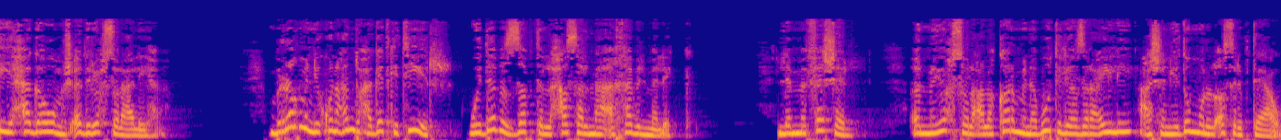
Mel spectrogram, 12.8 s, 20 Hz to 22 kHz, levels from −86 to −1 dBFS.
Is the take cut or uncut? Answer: cut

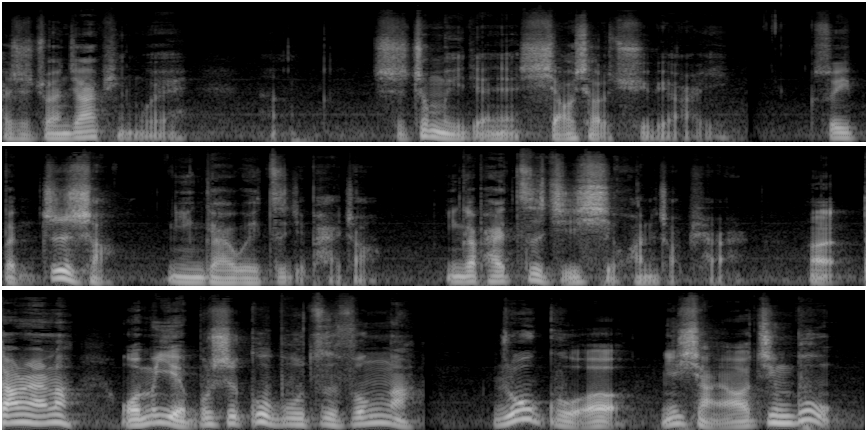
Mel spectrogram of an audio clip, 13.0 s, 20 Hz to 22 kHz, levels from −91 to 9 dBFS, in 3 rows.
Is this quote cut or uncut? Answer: uncut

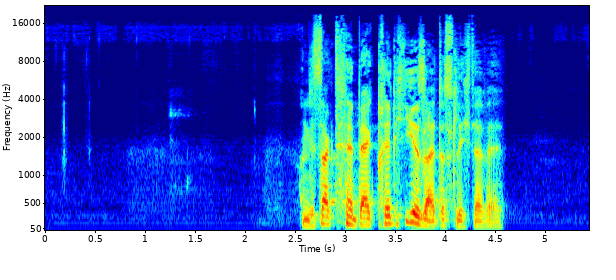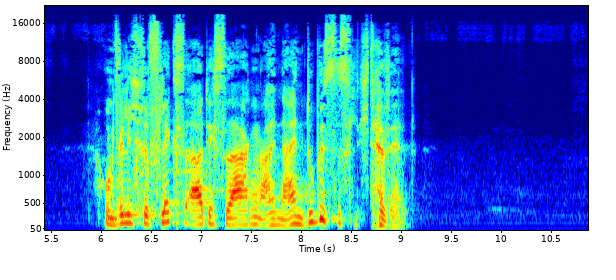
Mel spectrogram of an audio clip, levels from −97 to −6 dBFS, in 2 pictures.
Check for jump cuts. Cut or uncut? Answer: cut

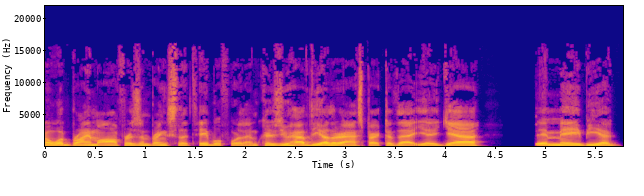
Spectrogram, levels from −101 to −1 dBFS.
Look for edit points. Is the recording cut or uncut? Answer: uncut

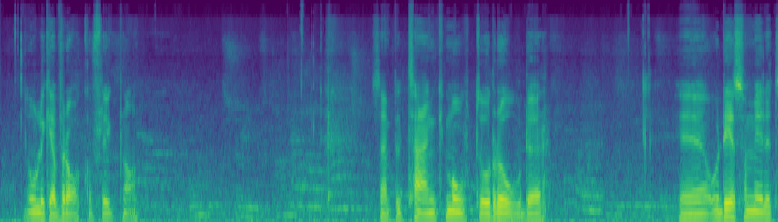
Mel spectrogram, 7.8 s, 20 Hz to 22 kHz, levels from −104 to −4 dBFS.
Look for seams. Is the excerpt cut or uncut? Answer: uncut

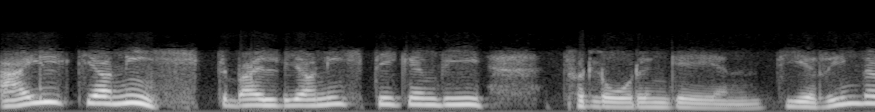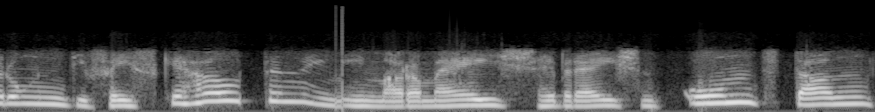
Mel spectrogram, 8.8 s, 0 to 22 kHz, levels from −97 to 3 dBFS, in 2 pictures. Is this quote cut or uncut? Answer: cut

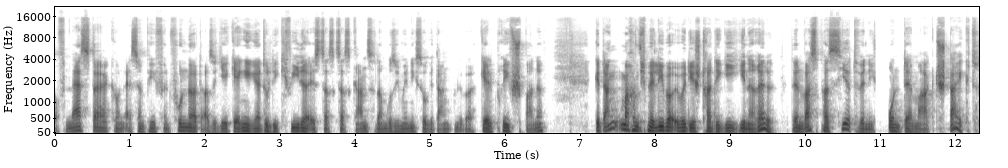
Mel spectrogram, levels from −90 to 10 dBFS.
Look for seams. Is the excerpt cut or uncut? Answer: cut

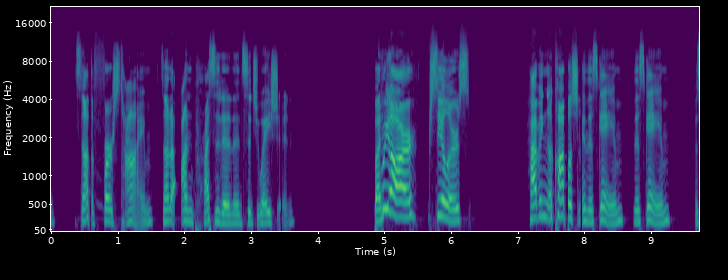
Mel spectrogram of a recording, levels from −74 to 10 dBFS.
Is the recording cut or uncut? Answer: cut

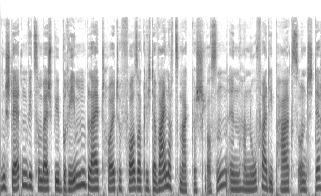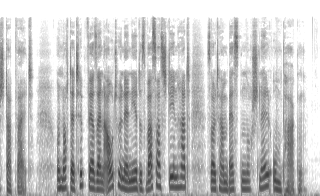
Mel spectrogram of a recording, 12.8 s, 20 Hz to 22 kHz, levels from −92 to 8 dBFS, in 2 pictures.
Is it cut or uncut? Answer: uncut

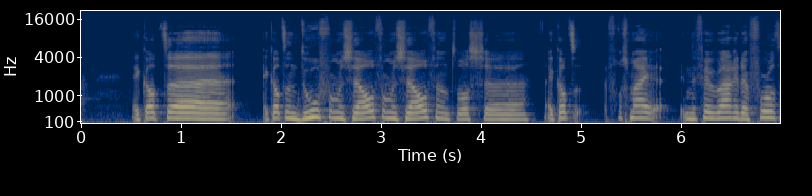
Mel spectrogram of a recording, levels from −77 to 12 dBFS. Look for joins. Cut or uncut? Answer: cut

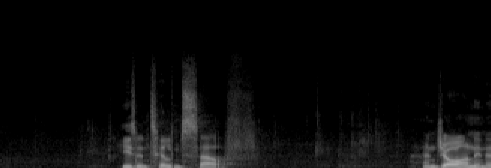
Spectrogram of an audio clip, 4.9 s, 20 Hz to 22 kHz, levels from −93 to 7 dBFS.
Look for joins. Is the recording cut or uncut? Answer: cut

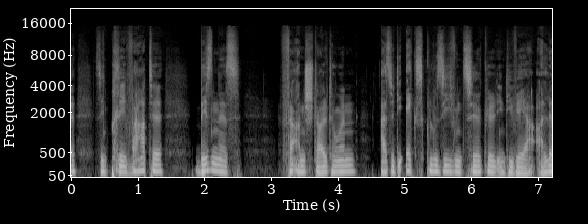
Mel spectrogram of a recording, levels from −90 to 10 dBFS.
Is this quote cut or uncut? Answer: uncut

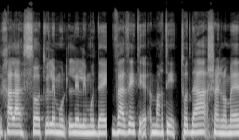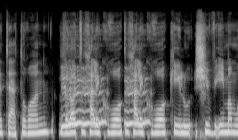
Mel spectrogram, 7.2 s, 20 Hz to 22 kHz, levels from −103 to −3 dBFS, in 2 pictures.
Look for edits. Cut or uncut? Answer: cut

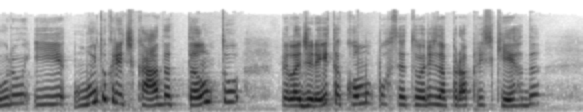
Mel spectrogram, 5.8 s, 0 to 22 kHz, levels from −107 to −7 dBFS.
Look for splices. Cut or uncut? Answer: uncut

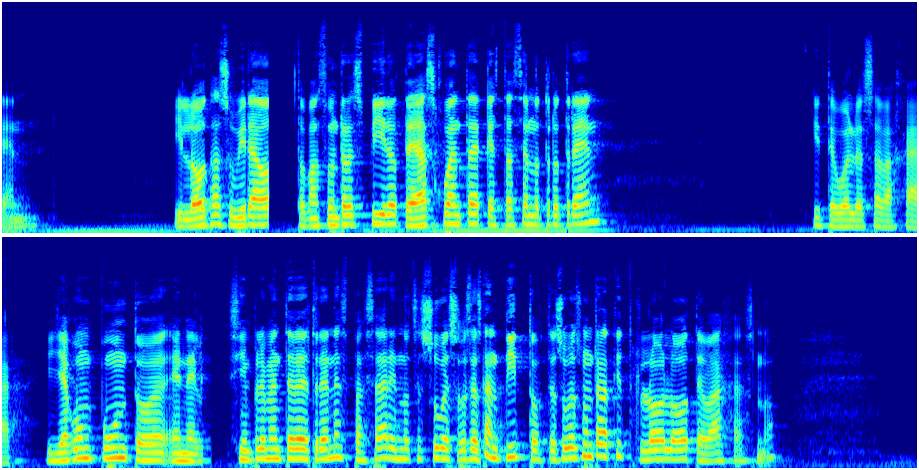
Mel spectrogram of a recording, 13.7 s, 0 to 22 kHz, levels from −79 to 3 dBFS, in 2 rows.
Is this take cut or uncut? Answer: cut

